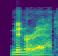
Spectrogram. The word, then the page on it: minaret: American English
